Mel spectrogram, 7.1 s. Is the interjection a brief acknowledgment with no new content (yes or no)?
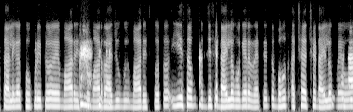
no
